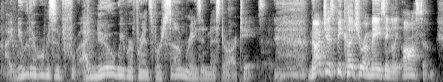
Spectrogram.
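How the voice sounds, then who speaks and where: A man's voice: a little high, big pitch swings, normal speed. A middle-aged man chatting informally and enthusiastically as he hosts a casual livestream demonstration. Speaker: livestream host and hobby animator.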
